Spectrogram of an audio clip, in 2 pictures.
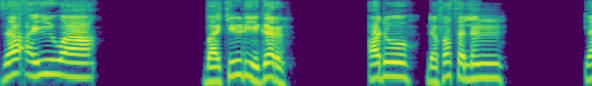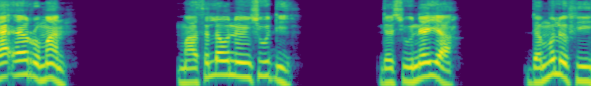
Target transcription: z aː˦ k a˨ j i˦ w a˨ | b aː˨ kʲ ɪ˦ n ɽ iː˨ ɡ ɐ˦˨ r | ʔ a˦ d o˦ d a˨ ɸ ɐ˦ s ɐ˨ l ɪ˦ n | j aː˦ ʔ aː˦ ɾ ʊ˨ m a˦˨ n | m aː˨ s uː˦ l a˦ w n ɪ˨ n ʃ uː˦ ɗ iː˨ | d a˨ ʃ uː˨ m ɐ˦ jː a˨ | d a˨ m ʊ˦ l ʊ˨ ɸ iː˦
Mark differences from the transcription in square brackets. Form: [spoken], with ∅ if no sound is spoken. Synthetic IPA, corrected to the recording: z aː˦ [ʔ] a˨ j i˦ w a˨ | b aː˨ kʲ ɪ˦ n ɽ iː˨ ɡ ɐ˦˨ r | ʔ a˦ d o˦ d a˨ ɸ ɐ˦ s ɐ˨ l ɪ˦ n | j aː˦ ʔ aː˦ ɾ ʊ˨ m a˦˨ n | m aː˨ s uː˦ l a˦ w n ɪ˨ n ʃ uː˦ ɗ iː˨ | d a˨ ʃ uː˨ [n] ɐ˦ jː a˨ | d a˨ m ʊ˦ l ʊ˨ ɸ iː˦

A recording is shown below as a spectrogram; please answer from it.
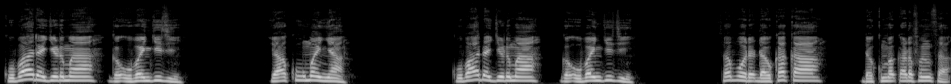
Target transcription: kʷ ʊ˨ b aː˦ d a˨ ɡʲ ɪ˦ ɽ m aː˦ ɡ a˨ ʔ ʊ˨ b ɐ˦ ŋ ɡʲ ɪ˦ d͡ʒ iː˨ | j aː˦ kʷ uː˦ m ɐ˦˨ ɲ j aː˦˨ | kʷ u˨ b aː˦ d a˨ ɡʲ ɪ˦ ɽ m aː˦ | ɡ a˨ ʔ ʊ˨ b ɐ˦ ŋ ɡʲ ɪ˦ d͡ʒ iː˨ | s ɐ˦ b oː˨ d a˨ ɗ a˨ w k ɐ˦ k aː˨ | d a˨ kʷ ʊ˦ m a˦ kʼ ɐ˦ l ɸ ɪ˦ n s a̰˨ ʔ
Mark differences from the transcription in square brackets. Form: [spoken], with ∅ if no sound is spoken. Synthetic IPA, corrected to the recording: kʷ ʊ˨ b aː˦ d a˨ ɡʲ ɪ˦ ɽ m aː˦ ɡ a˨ ʔ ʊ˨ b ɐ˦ ŋ ɡʲ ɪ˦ d͡ʒ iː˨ | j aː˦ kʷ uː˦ m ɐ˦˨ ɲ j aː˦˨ | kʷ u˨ b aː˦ d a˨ ɡʲ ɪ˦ ɽ m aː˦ | ɡ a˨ ʔ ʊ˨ b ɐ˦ ŋ ɡʲ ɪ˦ d͡ʒ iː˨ | s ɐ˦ b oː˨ d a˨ ɗ a˨ w k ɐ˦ k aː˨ | d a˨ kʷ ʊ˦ m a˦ kʼ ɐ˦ [ɽ] ɸ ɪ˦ n s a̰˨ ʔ

